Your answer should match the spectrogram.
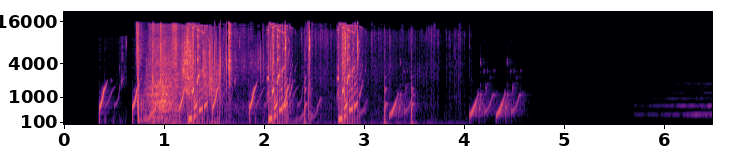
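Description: Logo-animation sound effects: a fast run of short, rising cartoon-style pops and bloops. The last few are softer and more spaced, and they stop about four and a half seconds in.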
